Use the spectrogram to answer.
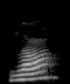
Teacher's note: जब रा का हम उच्चारण करते हैं तो जीभ कंपन करती है, इसलिए लुंठित बोलते हैं।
